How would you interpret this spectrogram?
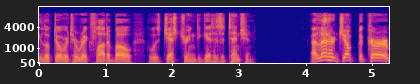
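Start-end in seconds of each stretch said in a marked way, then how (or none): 4.1-5.3 raised, loud, high shouting yell. Seeing someone gesture for his attention, a man calls out, yelling. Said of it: "he yelled".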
